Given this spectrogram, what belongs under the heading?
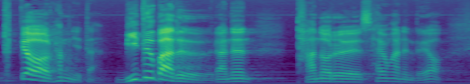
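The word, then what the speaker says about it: מִדְבָּר: 미드바르라는 단어를 사용하는데요, 이 광야와 같은 어근을 사용하는 단어가 하나 더 있습니다. 그것은 말씀이라고 하는 다바르라고 하는 단어예요. 그러니까 같은 어근을 쓰니까 발음이 비슷하죠. 미드바르, 다바르.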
